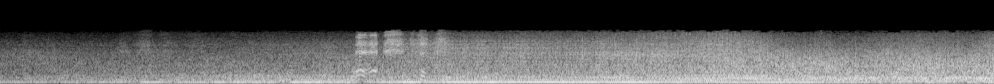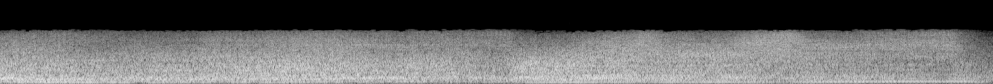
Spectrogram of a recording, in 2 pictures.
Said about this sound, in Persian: بابا گوش کن، به جون مادرم صدای ماشینه. میشنوی؟ بفرما. صدای ماشین نیست، صدای موتوره.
